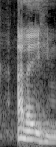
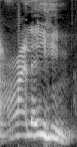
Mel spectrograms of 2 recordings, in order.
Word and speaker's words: عليهم: লাই, হামিম জের হিম, আলাইহিম বলে অনেকে, বলতে হবে আলাইহিম, আলাইহিম, আপনি চাপ দিয়ে বলুন, সঠিক উচ্চারণ হবে এবং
